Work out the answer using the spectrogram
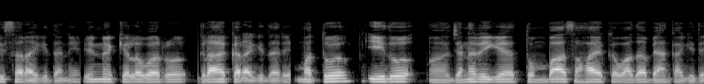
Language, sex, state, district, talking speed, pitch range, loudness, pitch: Kannada, male, Karnataka, Dharwad, 110 wpm, 105-115 Hz, -17 LUFS, 110 Hz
